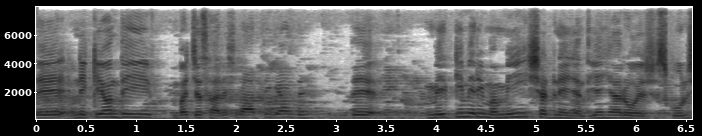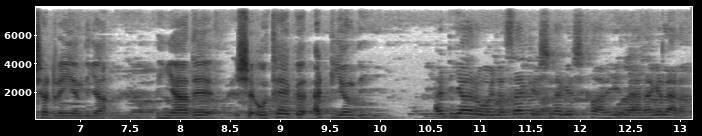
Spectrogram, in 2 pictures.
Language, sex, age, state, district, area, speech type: Dogri, male, 18-30, Jammu and Kashmir, Udhampur, rural, spontaneous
